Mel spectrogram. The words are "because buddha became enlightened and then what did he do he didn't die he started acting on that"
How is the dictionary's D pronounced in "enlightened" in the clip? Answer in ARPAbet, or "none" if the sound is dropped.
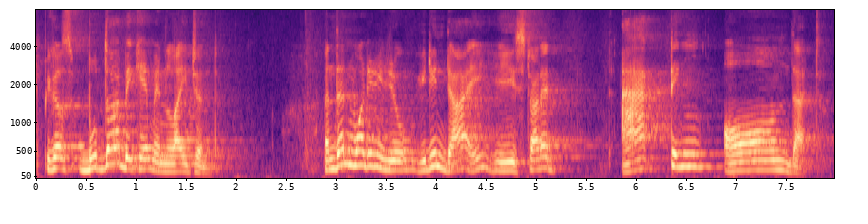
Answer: D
